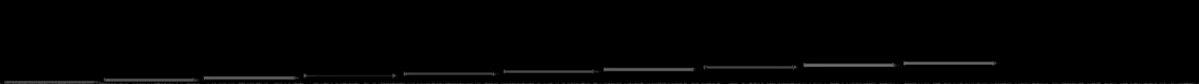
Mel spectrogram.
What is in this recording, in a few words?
sinus tones 48kHz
